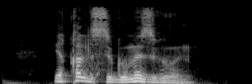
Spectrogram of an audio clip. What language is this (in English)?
Kabyle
